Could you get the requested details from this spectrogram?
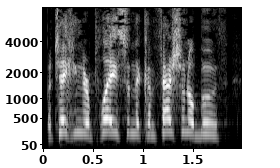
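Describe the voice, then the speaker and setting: A man with a notably high voice preaches a sermon to his congregation. He builds to emphatic high points, then drops into quiet, soft asides. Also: steady tone, fast. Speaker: pastor.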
